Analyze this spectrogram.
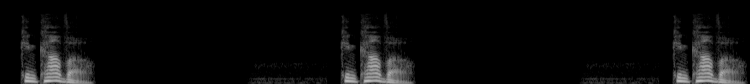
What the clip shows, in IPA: kɒnˈkeɪ voʊ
